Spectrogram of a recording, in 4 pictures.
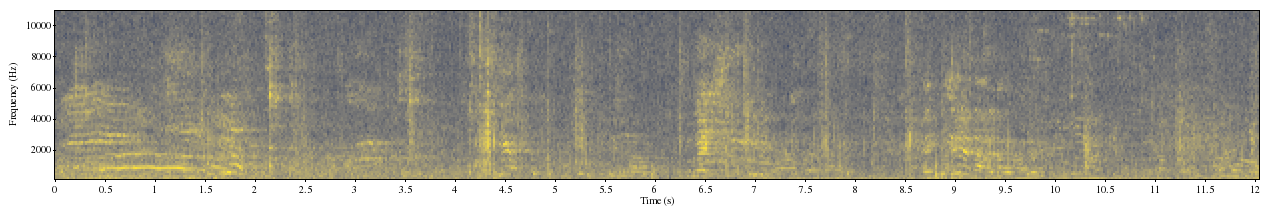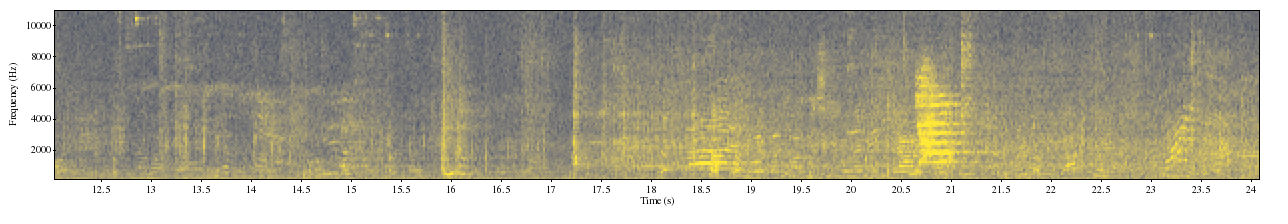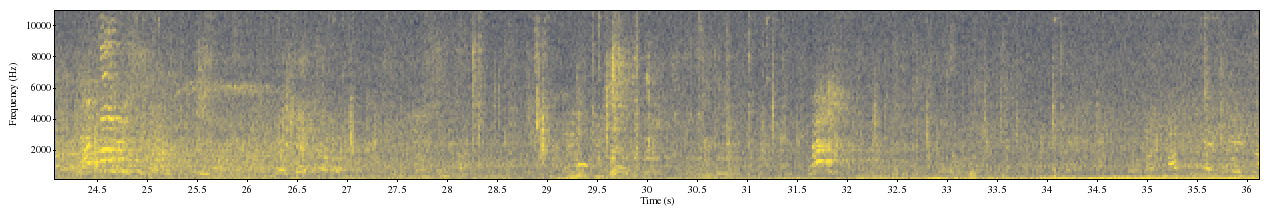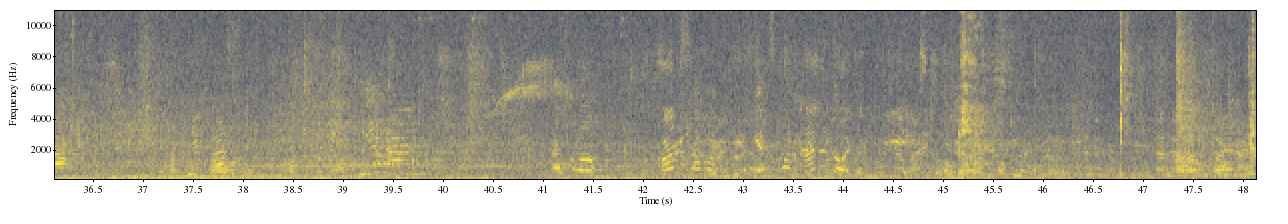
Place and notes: berlin, mengerzeile: bolzplatz
football world championship 2010, kids playing football in a sandlot
the city, the country & me: july 3, 2010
